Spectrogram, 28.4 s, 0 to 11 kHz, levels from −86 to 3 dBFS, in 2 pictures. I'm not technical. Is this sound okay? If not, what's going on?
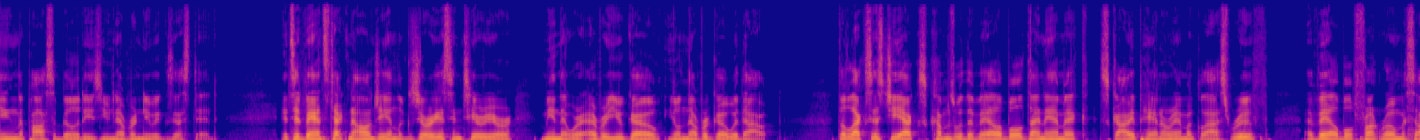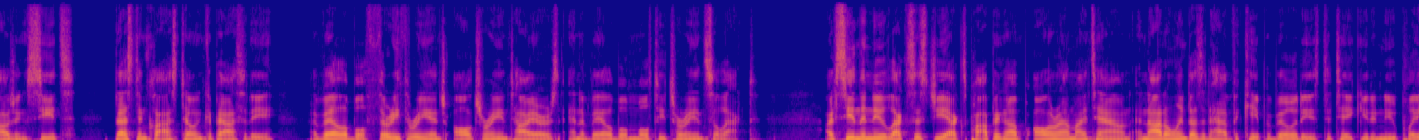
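Yes, nothing wrong can be heard in this recording.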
